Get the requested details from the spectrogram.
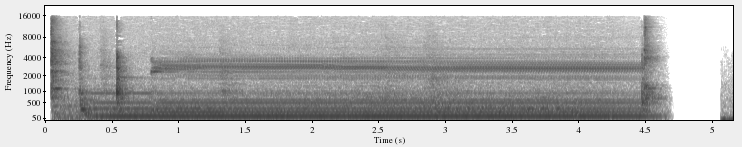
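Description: A neon sign buzzes with a steady electric hum.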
